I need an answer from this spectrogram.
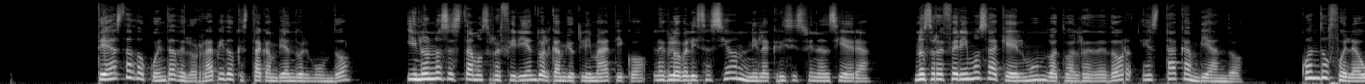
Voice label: Tablet Product Video Spanish VO

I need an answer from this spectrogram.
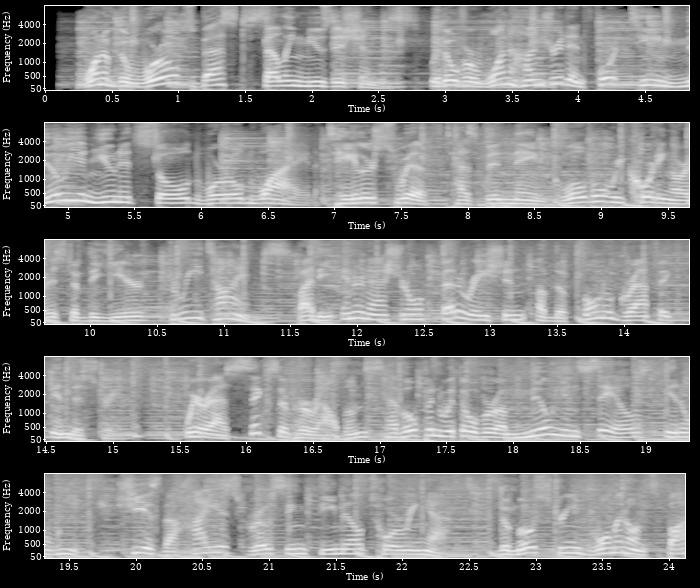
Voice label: NARRATION

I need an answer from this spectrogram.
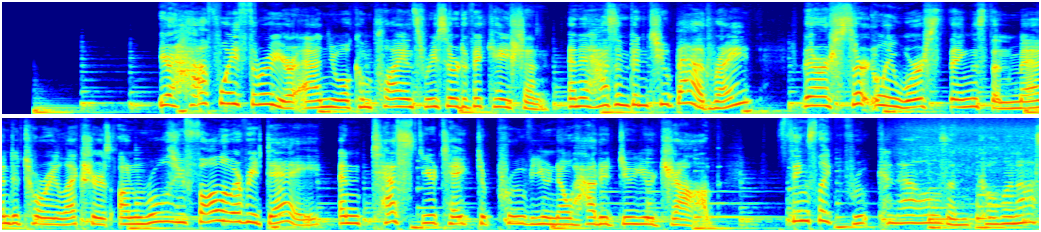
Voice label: Elearning

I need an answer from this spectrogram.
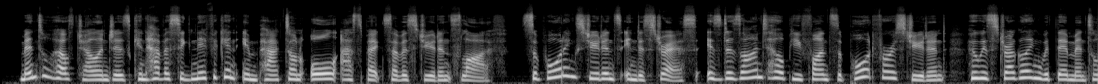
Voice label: Mental Health E-module; UNSW

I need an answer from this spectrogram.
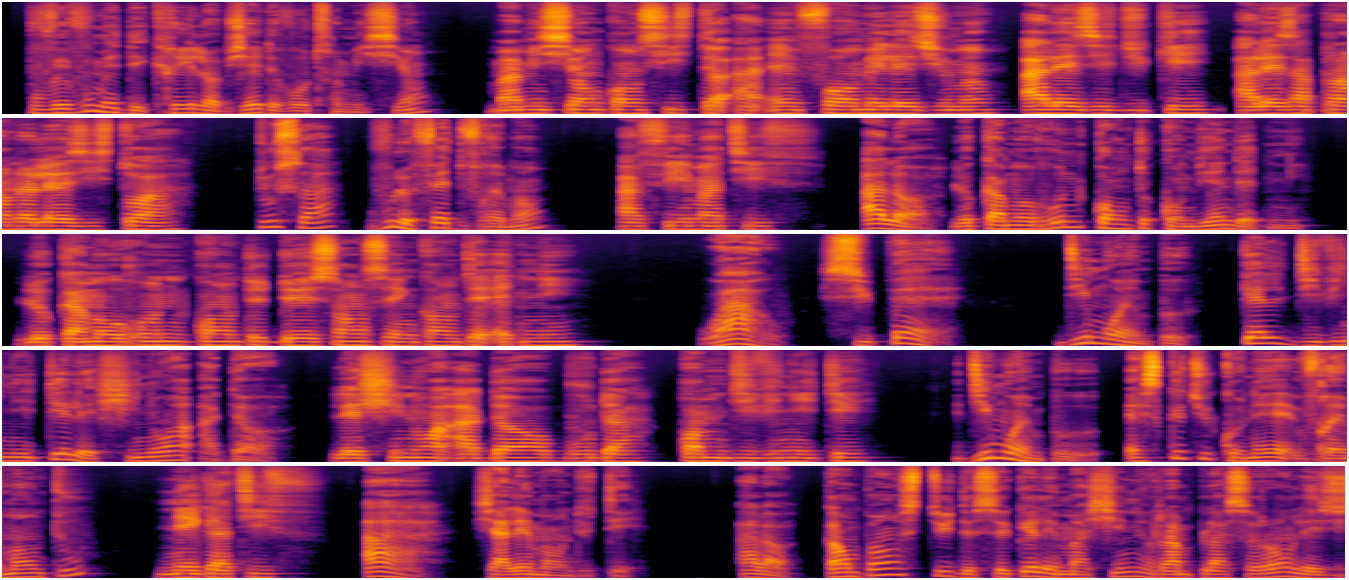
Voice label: robot voice

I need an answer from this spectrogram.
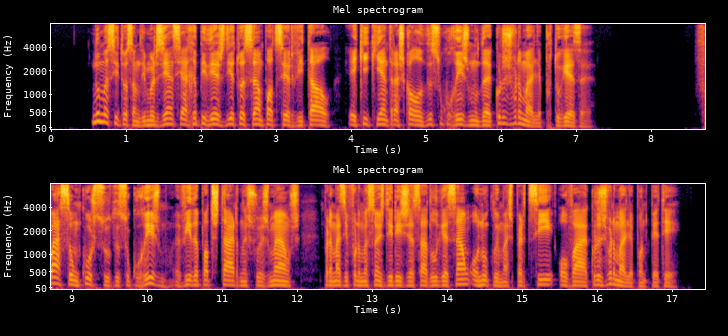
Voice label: Portuguese Ad sample

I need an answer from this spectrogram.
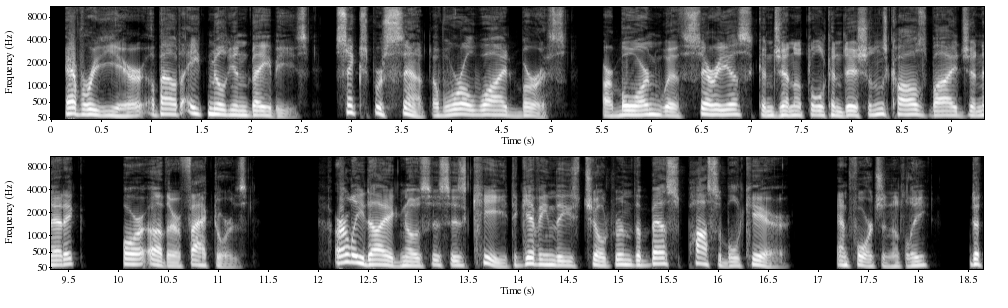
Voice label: Medical Product Explainer Video

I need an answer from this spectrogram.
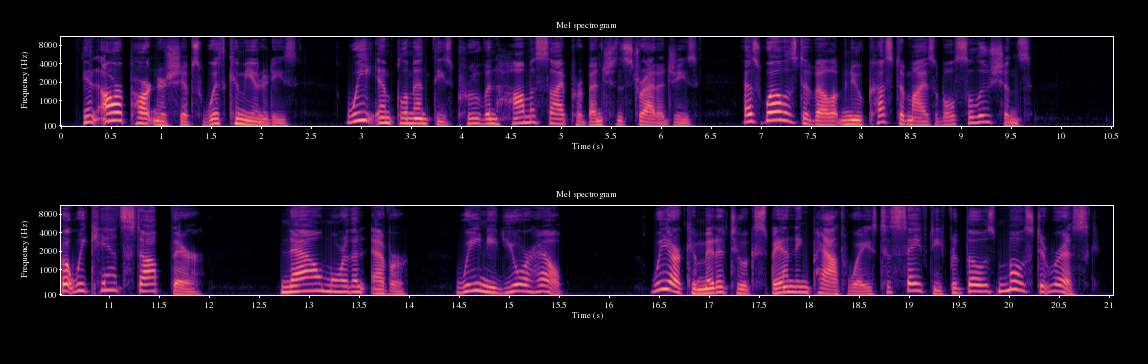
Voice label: Prevention Fundraising Video

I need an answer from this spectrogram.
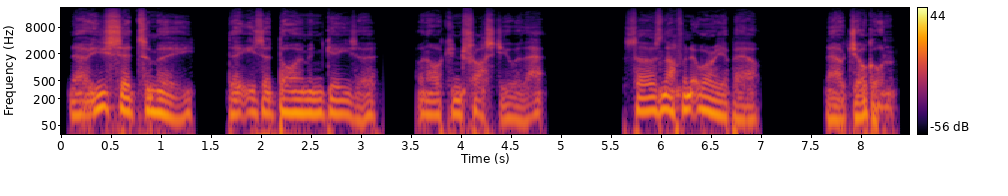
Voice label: Cockney

